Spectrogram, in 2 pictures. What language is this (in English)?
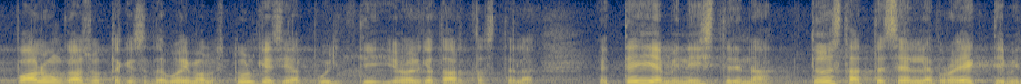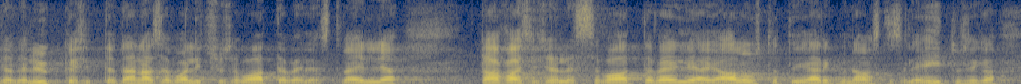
Estonian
